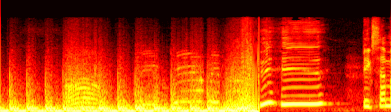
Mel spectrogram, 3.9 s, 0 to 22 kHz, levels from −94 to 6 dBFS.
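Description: No technical faults can be heard anywhere in this audio. Nothing in it breaks, drops out or changes in a way that points to a problem in how it was captured or carried.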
